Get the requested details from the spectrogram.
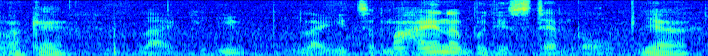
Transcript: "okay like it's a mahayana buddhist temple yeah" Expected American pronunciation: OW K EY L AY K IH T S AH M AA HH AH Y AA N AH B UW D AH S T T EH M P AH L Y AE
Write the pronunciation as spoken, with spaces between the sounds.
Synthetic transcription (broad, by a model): OW K EY L AY K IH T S AH M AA HH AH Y N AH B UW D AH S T T EH M P AH L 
